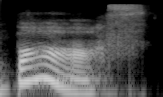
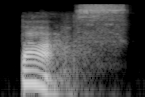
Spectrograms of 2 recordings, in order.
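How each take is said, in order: First: The vowel in bath is long. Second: The vowel in bath is short. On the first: This is how southern English speakers say it. "they use the long vowel ah. So they say bath" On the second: This is how northern English speakers say it. "I pronounce it bath"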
